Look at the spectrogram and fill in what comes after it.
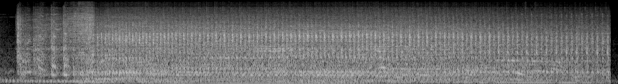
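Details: Toyota GLi after someone's oil change went wrong: engine catches and settles into a fast run with a dry, rapid knocking throughout; cause not pinned down.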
